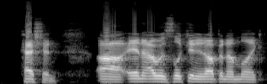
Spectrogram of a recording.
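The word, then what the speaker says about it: Hessian: So, how do you pronounce it, Chad? Hessen. Hessen.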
